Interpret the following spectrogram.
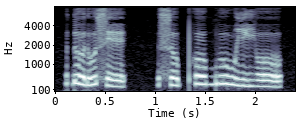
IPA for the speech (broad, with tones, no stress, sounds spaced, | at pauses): ɗ ʊ˦˨ ɾ u˦ s ɪ˨ | s ʊ˨ pʰ o˦ b u˦ w i˨ j o˨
